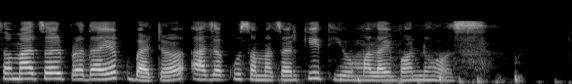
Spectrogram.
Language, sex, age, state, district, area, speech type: Nepali, female, 30-45, West Bengal, Darjeeling, rural, read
